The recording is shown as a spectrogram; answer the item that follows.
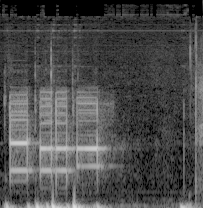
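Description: Touch-tone keypad beeps from a Motorola Razr flip phone, four quick tones tapped close together, followed by a short quiet pause and a soft rustle.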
